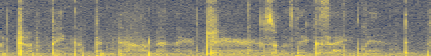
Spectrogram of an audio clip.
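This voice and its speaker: Amid noticeable background noise, the whispering unfolds at a moderate pace. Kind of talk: read-aloud story for relaxation. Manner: whispered.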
